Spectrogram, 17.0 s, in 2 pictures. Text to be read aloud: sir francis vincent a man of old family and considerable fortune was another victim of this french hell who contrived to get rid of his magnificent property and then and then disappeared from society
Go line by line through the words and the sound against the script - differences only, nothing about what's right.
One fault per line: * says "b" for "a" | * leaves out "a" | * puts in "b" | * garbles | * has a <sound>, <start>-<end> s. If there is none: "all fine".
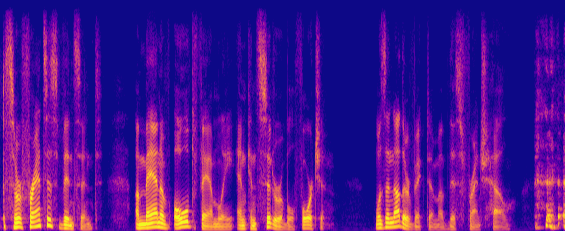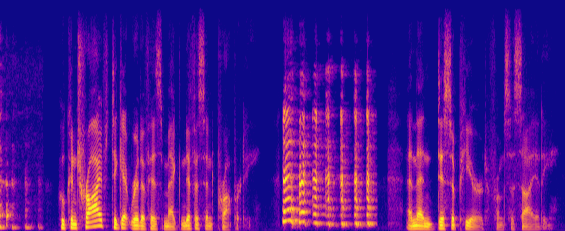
* has a laugh, 8.0-9.1 s
* has a laugh, 12.7-14.1 s
* leaves out "and then"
